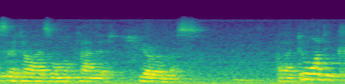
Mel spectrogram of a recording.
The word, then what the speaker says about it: Uranus: human being to set eyes on the planet uranus and i do want it clear that it's pronounced uranus get a lot of nasty jokes about that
